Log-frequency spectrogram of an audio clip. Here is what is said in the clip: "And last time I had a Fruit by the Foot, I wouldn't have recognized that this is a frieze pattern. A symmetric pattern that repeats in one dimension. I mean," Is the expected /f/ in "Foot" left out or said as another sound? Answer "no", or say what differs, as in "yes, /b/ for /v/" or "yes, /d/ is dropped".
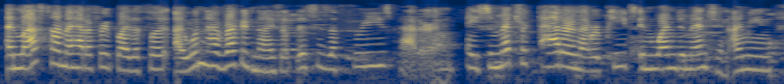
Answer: no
